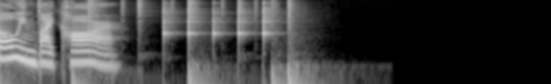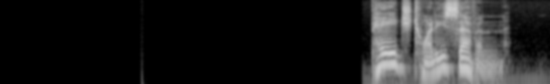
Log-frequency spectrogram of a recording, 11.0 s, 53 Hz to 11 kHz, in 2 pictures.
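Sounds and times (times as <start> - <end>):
knocking drum beat: 0.6 - 3.2.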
